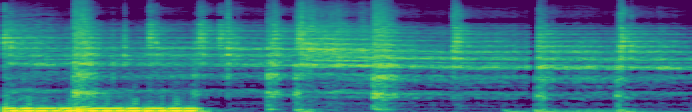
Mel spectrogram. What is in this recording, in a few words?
Heavy Newsms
